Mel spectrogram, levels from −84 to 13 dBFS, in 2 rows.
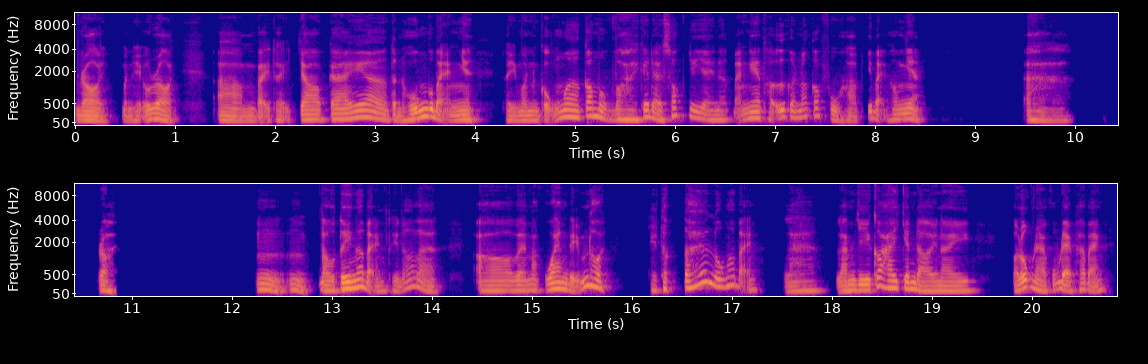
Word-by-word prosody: rồi, 100 -4 +2
mình 90 - -6
hiểu 95 +4 -1
rồi. 115 -7 +3 0.4
Ừm, 90 -2 -1
vậy - - -2
thì - - -4
cho 110 0 +2
cái, 125 +6 +3
ờ, 135 -8 +2
tình 90 - -2
huống 120 - +5
của 175 - +8
bạn 100 -9 0
nha, 105 0 +1 0.3
thì 95 -2 -3
mình 100 +1 -1
cũng, 140 - 0
ơ, 160 -2 +4
có 185 - +3
một 160 -8 +2
vài 110 0 0
cái 165 - +3
đề 150 - 0
xuất 190 - -4
như 160 -4 -2
vầy 115 -5 -3
nè, 105 0 -3
bạn 115 - -5
nghe 145 +1 +2
thử 140 +3 -1
coi 160 -2 -2
nó 165 - -3
có 185 - -5
phù 115 - -6
hợp 90 -1 -8
với - - -2
bạn - - -5
hông 115 +3 -3
nha. 125 -5 0 1.0
À. 105 - -5 1.1
Rồi. 115 -1 +1 1.5
Ừm, 125 -6 0
ừm, 120 -7 -2
đầu 110 +1 +1
tiên 145 +8 +8
á 185 - +6
bạn 100 - -1
thì 100 -2 -6
đó 175 - -4
là, 130 - -3 0.3
ờ, 110 0 -1
về 115 0 +1
mặt 120 0 -3
quan 140 +2 +4
điểm - - +1
thôi, 180 -6 +4 0.5
thì 115 - -5
thực 145 +4 -6
tế 165 - +4 0.2
luôn 200 -7 +2
á 225 - -2
bạn 125 - -5 0.3
là 105 +3 -5 0.2
làm 105 +3 +1
gì 120 0 +4
có 210 - +2
ai 170 -3 +4
trên 155 -2 +3
đời 105 -5 +1
này 105 0 -1 0.4
mà - - -2
lúc 170 +4 +6
nào 130 -10 0
cũng - - -2
đẹp 105 -1 +3
hả 135 - -2
bạn, 115 -3 -3
115 Hz, 225 wpm, -22 LUFS, 105-150 Hz, 1.5 s, của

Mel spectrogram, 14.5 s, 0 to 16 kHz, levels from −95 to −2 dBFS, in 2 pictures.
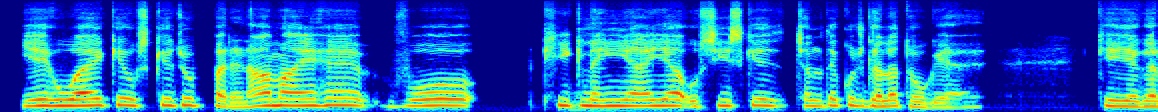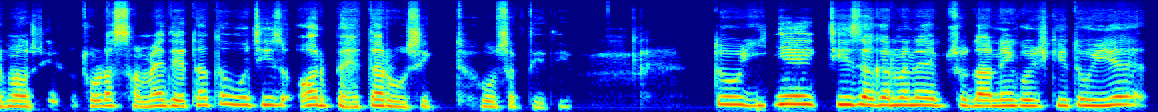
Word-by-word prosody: ये 205 +2 +3
हुआ 210 +1 +6
है 225 - +3
कि 230 +1 -2
उसके 220 +1 -1
जो 230 +2 -1
परिणाम 190 +5 +2
आए 215 0 +4
हैं, 230 +1 0 0.3
वो 215 +1 +2 0.4
ठीक 220 -1 -2
नहीं 205 0 +4
आए 200 0 +3
या 210 0 +3
उस 180 0 -5
चीज़ 205 -1 0
के 220 -2 0 0.2
चलते 195 0 -3
कुछ 210 -1 -3
गलत 190 0 0
हो 165 - -3
गया 155 0 -7
है, 165 - -18 0.7
कि 195 -3 0
अगर 180 0 0
मैं 185 0 -1
उसे 180 - -5 0.2
थोड़ा 195 +1 -1
समय 195 -1 0
देता, 200 +2 -2
तो 275 +4 -5
वो 240 -2 -1
चीज़ 235 +1 -3
और 230 -1 +1
बेहतर 175 +5 0
हो 170 -3 -2
सिक्त 160 -2 -8
हो 180 -2 -4
सकती 160 -1 -9
थी। 170 +3 -22 0.9
तो 255 -1 0
ये 260 +5 +2
एक 260 - 0
चीज़ 255 -1 +3
अगर 235 0 +1
मैंने 230 0 +2
सुधारने 200 -2 +1
की 205 - +2
कोशिश 200 -2 0
की 210 - -1
तो 215 +1 -1
ये 245 +5 +1
205 Hz, 215 wpm, -23 LUFS, 185-225 Hz, 0.9 s, हुआ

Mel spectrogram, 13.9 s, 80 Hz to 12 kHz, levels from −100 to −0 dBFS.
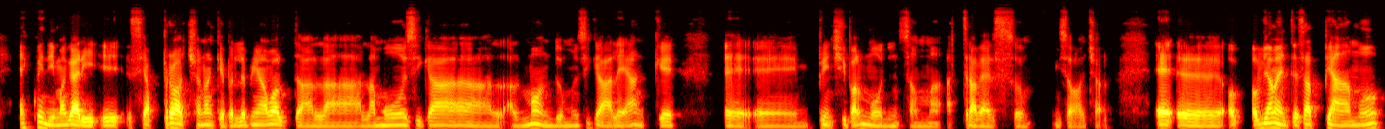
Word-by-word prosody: E 120 +1 -4
quindi 115 -9 +1
magari, 95 -2 +6
eh, 95 +1 -1
si - - -4
approcciano 100 0 +4
anche 100 - -2
per - - -1
le 95 +1 0
prima 100 -1 0
volta 105 -5 +2
alla 85 -1 -3
alla 85 +1 -5
musica 95 +1 -1
a 90 -3 -2
al 85 0 -8
al 85 - -8
mondo 90 -3 -1
musicale 90 +1 -3
anche 90 -1 -3 0.4
e, 85 -2 -1
ehm, 80 -1 -6
in - - -16
principal 95 +3 -2
modo 85 -4 -4
insomma 80 -1 -9
attraverso 80 0 -4 0.2
i - - -10
social - - -8 0.4
e, - - +7
ehm, 90 -2 +2
o - - -1
ovviamente - - +4
sappiamo 100 +5 +1
90 Hz, 145 wpm, -28 LUFS, 85-95 Hz, 0.4 s, e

